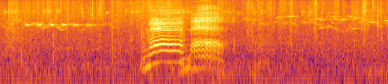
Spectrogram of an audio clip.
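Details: Morning bleating of Zwartbles lambs seeking their mothers on lush pasture in County Kilkenny, Ireland; a single quavering cry broken into two parts near the middle, with faint birdsong in the background.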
